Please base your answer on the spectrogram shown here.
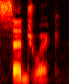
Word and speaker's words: Sedgwick: Well, it seems like it's a lot of people pronounce it differently, but the most common pronunciation I've found is Sedgwick.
